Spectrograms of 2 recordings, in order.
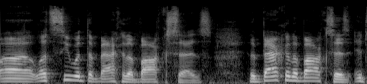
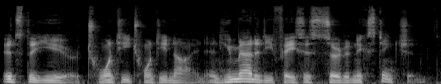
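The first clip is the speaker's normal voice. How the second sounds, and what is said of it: Dramatic announcer voice. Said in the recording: “I have to get into my announcer voice.”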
